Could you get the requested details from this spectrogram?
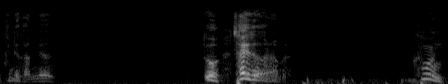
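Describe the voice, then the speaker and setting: Older pastor with a very gravelly voice. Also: male voice, a little high, no echo. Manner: emphatic, swinging between loud outbursts and murmurs; rhetorical questions. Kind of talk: sermon.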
